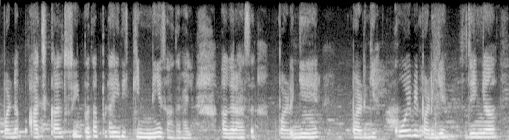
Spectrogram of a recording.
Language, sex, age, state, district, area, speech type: Dogri, female, 18-30, Jammu and Kashmir, Reasi, rural, spontaneous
